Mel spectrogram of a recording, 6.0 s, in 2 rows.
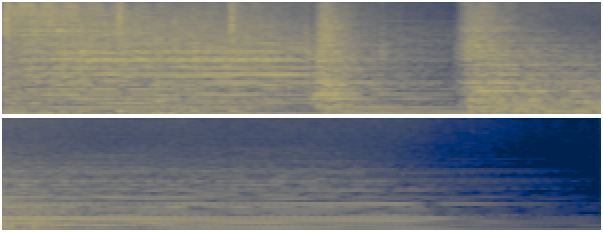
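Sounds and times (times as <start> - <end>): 
action music ending: 0.0 - 4.5.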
